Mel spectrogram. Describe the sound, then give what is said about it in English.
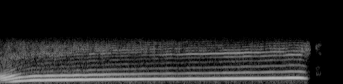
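A man lets out one long, loud scream that mimics a car engine revving, its pitch climbing steadily and never dropping for about three seconds before cutting off abruptly. “he sounded like he was trying to imitate that car sound from Christopher Nolan's Batman”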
